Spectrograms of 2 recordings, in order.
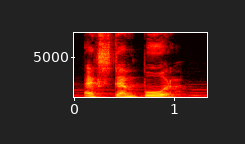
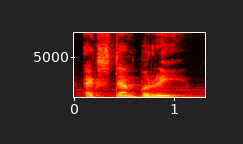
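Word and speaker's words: extempore: काफी लोग इस शब्द को प्रोनाउंस करते हैं। एक्सटेंपोर जो दिखने में लगता भी है थोड़ा कंफ्यूजन हो सकता है। मगर सही तरीका इसको प्रोनाउंस करने का है। एक्सटेंपरेरी एक्सटेंपरेरी।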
